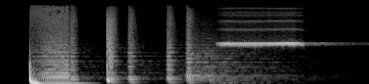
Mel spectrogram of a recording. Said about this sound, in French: On l'écoute après ce jingle.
